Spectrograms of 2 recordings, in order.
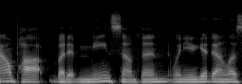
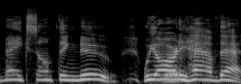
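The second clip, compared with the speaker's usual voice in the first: screamed speech, higher and louder; 10 semitones higher, 7 dB louder than usual. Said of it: "screaming into his mic".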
